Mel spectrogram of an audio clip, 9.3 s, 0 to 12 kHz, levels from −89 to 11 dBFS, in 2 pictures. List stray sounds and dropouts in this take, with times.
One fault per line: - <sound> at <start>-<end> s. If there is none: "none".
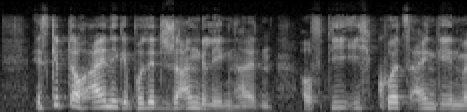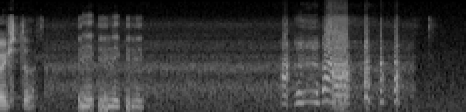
- laugh at 5.4-6.1 s
- laugh at 7.5-8.7 s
